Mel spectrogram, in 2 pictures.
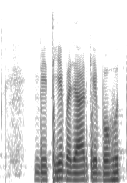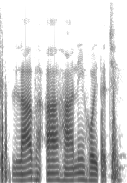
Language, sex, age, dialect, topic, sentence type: Maithili, female, 25-30, Southern/Standard, banking, statement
